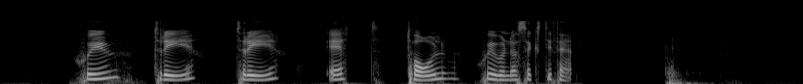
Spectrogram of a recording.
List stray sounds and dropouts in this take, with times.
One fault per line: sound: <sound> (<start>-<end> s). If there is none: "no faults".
sound: thud (6.6-7.2 s)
